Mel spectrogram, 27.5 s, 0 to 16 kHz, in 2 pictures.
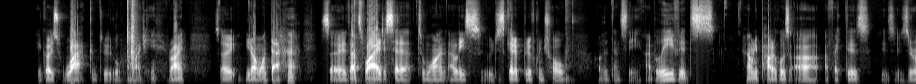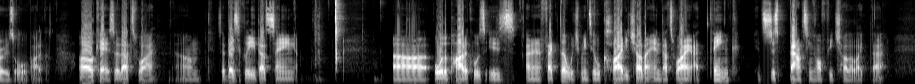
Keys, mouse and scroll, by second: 3.5 space, 5.5 click, 8.5 drag, 17.7 click, 17.8 middle click, 19.4-19.8 shift+middle drag.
